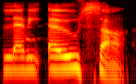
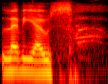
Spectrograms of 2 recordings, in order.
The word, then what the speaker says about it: Leviosa: Saying it wrong. It's Leviosa, not Leviosa.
